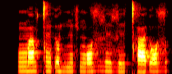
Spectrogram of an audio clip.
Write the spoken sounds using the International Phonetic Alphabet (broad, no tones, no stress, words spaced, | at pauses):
ŋ͡mãvǀẽɗʌj ŋẽʃŋɔz ɮeɮe ǀʰaɗɔz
